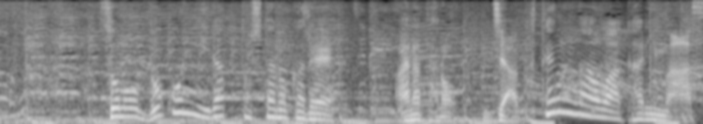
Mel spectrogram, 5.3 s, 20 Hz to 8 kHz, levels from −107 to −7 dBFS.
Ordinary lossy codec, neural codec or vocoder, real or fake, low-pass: none; none; real; none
